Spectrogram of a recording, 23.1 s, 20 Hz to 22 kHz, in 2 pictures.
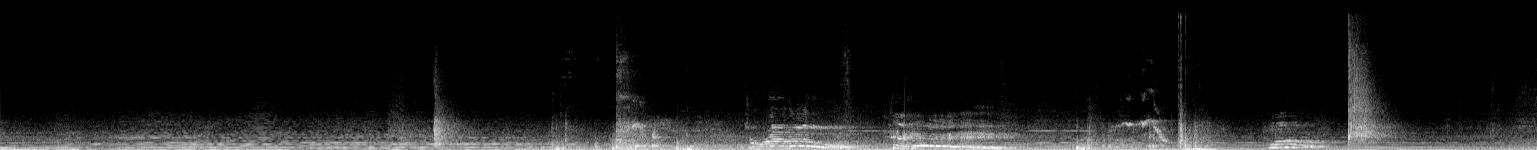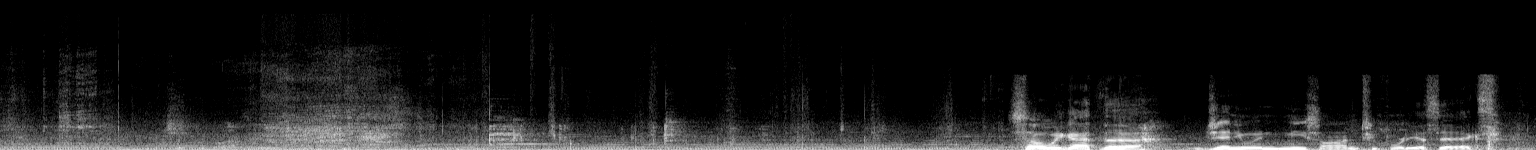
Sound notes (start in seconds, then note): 0.1 dramatic music; 11.2 scraping; 17.6 dramatic music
